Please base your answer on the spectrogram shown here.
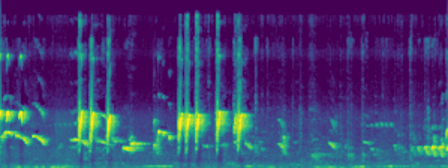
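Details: Caged olive-backed sunbird fed on nectar, singing high, sharp chirps and thin whistled notes in quick bursts, with rapid rattling volleys near the middle and a buzzy trill at the end.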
